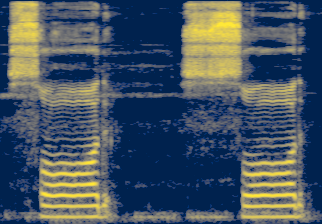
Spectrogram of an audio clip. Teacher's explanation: जैसे ज़ा और सीन हमने बोला था, ज़बान की नोक और ऊपर और नीचे वाले दांत मिलने के करीब होंगे, लेकिन स्वाद में तो हल्का सा आपको मुंह भरना है और हल्की सी थोड़ी सी सीटी सी बजानी है। सौद, सौद, इस तरह से स्वाद निकलेगा।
